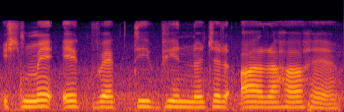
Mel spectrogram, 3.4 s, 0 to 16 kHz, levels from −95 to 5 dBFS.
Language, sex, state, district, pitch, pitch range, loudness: Hindi, female, Bihar, Patna, 175 Hz, 170-185 Hz, -14 LUFS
